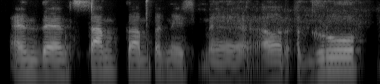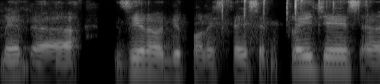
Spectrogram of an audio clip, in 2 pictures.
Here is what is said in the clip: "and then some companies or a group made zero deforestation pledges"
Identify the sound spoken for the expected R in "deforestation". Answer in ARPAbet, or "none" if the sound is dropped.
L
